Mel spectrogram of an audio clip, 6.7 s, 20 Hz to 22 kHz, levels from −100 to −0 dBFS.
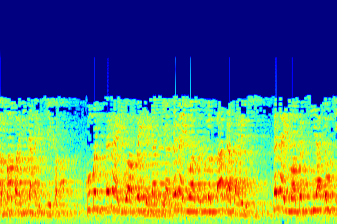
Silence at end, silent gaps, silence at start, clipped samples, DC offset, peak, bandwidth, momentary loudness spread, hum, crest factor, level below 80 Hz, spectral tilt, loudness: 0 s; none; 0 s; under 0.1%; under 0.1%; 0 dBFS; 3.9 kHz; 8 LU; none; 14 dB; -48 dBFS; -9.5 dB/octave; -14 LUFS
